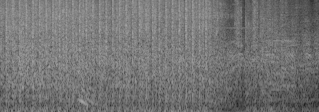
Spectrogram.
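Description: A machine gun fires a rapid burst.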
